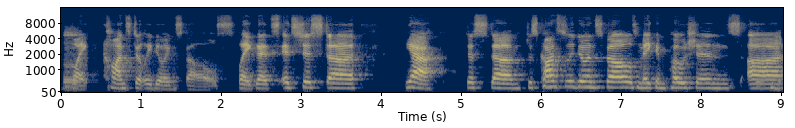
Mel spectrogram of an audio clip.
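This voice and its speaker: A woman's voice: medium pitch, slow, low-quality recording. A middle-aged woman doing dry stand-up comedy over a video call, with lots of laughing and filler words. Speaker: comedian guest.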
